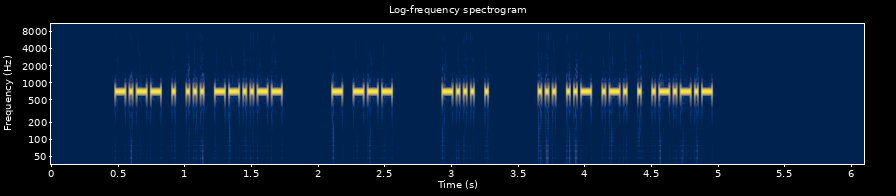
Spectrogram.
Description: Morse code, heard as a keyed tone, about 45 wpm, 700 Hz. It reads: YES, TO BE SURE.
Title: 2x Word-Spacing - Sentences from Top 500 Words - 45wpm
